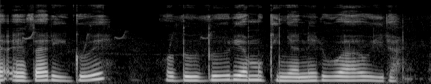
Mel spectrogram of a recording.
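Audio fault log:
No faults detected in the speech clip.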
